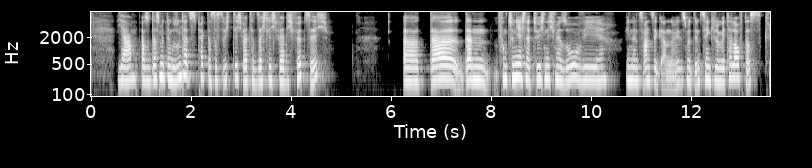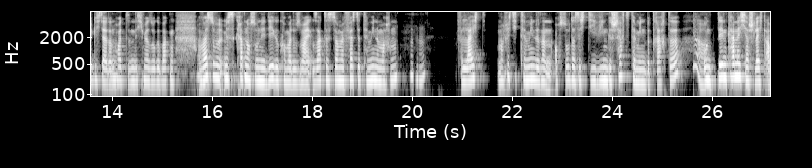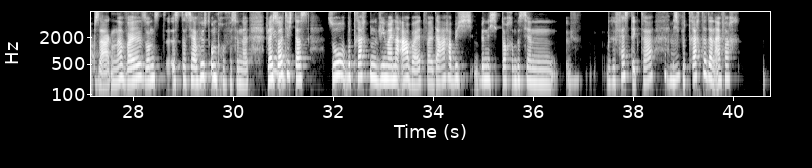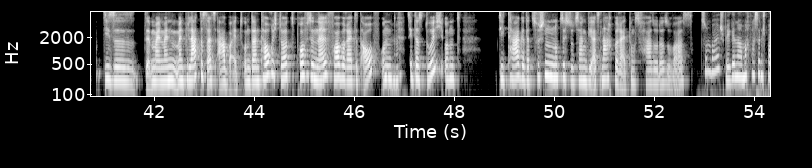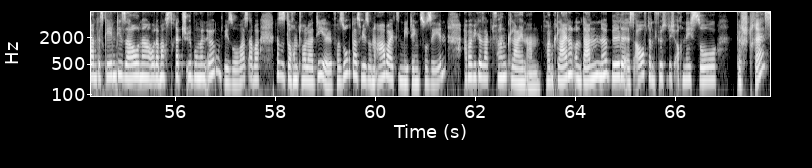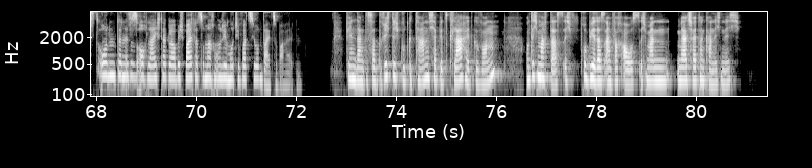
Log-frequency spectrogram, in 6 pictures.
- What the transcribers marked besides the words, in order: tapping; background speech; other background noise
- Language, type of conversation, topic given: German, advice, Wie bleibe ich bei einem langfristigen Projekt motiviert?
